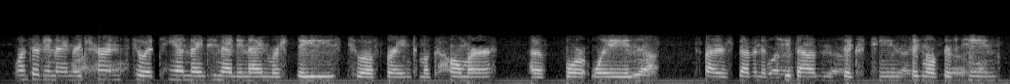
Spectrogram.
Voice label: police radio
